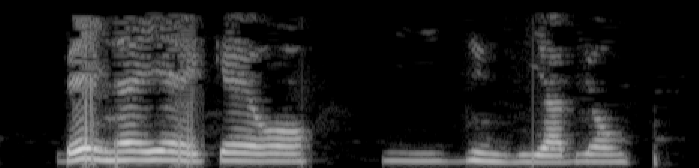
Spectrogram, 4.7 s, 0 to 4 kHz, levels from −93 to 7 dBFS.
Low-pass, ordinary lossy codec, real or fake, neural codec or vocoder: 3.6 kHz; MP3, 16 kbps; real; none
